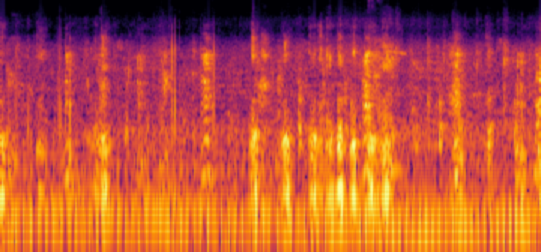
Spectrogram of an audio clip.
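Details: Pigs and piglets at a pig farm in Tripura make a dense mix of overlapping grunts and short squeals, with steady low rumbling noise underneath throughout.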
